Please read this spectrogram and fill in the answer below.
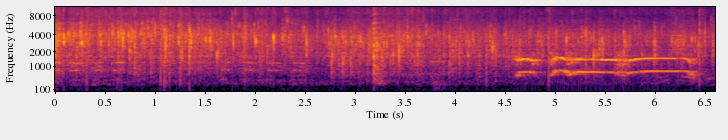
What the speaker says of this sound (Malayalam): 2 ടേബിൾ സ്പൂൺ വെളിച്ചെണ്ണ ഒഴിച്ചിട്ടുണ്ട്. അതിലേക്ക് 1 സ്പൂൺ കടുക് ഇട്ട് കൊടുക്കുന്നുണ്ട്.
